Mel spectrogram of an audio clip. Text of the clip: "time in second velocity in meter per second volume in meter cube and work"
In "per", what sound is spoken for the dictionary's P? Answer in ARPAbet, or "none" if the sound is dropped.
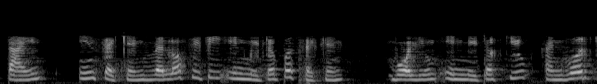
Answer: P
